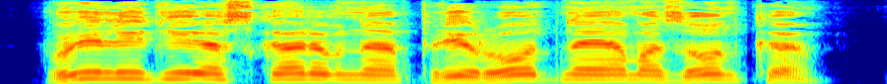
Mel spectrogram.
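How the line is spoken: Cheerful shout. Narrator (Russian): весело крикнул Воинов

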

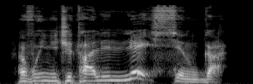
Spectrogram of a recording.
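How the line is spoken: Loud shout. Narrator (Russian): громко крикнул

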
